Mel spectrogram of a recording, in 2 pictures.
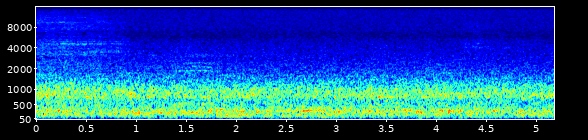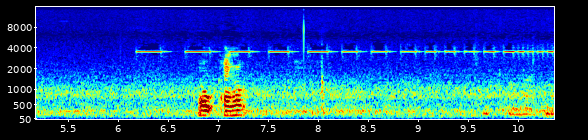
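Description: A Honda VFR1200 motorcycle alarm gives a short series of faint, regular electronic beeps partway through, set against steady outdoor background noise with a brief spoken remark.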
